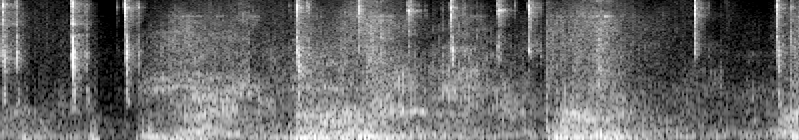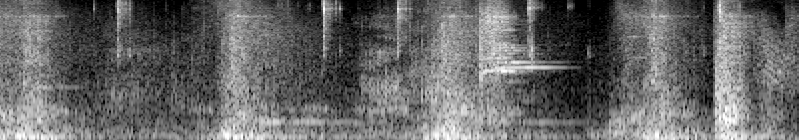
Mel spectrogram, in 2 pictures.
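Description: Weapons strike and thud heavily in a fight.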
